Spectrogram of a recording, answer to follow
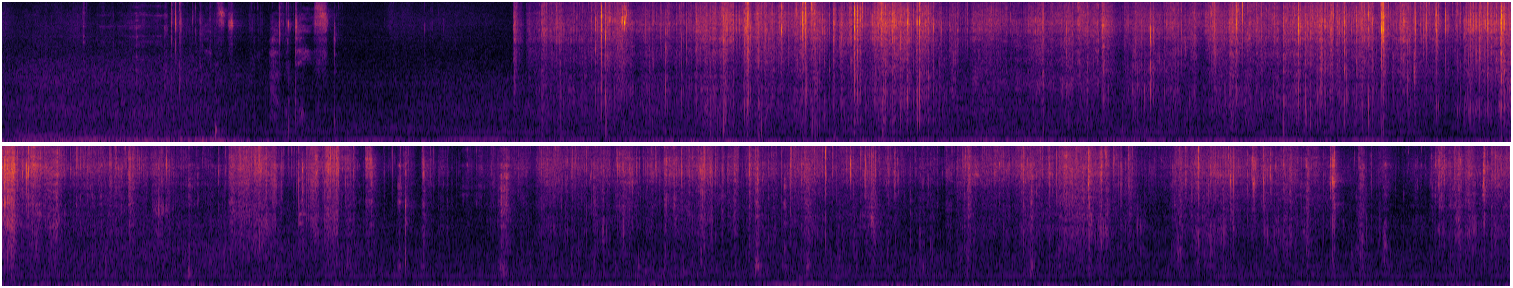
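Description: Close-up eating sounds: a crisp nori seaweed wrapper crackling and tearing as a hot dog taco is bitten and chewed, with wet mouth sounds. The crackling starts about five seconds in and goes on in dense bursts.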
